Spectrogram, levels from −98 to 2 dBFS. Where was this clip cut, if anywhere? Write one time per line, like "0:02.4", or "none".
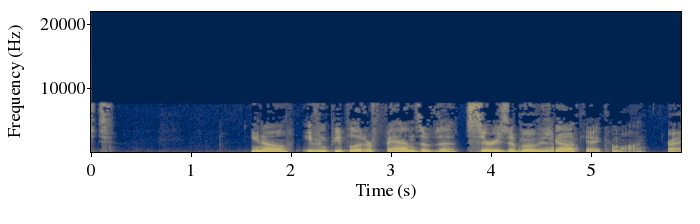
0:02.0
0:03.7
0:04.6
